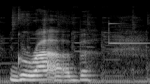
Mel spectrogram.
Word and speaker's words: grub: of that voice grub the vowel in this word is neutral closed jaw uh uh if you find your jaw open you might pronounce a different vowel so keep your jaw close grub nail it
